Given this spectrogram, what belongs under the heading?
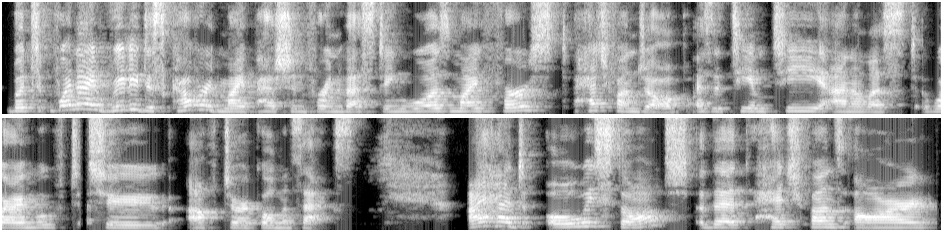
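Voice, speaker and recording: A woman's voice: medium pitch, measured pace. A woman in her thirties, from Russia, giving articulate, upbeat interview answers about her career. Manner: articulate and upbeat, with occasional fillers. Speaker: guest, hedge fund head of research. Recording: roomy echo.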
